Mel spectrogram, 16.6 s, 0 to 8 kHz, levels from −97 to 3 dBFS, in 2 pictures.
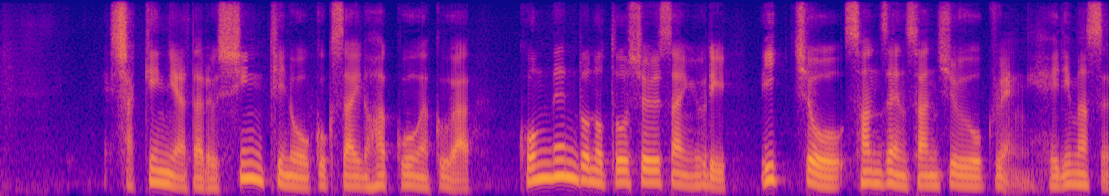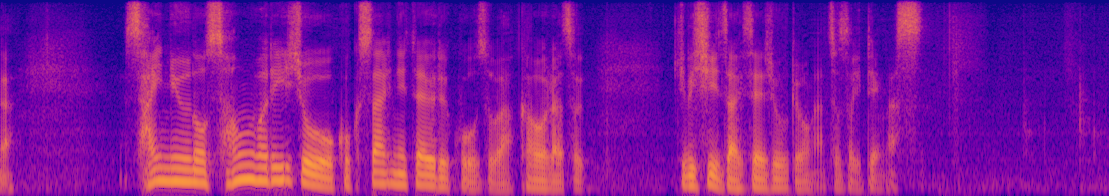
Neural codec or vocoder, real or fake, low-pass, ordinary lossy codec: codec, 16 kHz, 0.8 kbps, ZipCodec; fake; none; none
